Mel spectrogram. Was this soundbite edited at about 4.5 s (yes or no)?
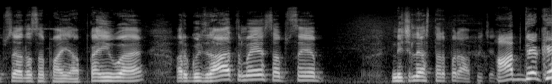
yes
